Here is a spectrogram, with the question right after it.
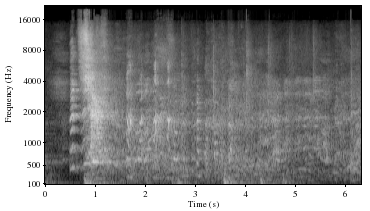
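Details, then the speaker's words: Hypnotised stage volunteer told to sneeze energetically whenever hearing the word pepper: one loud explosive burst of air, then room chatter and laughter; a sneeze. "anytime you hear somebody say the word pepper you will sneeze and you'll sneeze very energetically"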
